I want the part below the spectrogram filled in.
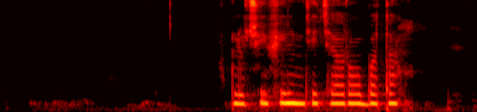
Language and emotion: Russian, neutral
